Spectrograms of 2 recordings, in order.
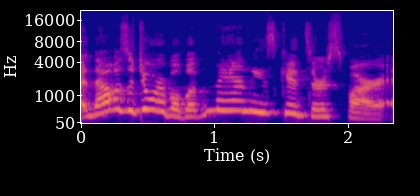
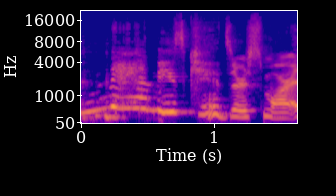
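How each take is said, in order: First: Excited. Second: High amazed "man", slow. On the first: Real, not acted. Repeats line, laughing high. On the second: Retold or imitated. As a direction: marvel at the kids. Amazed reaction to niece.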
